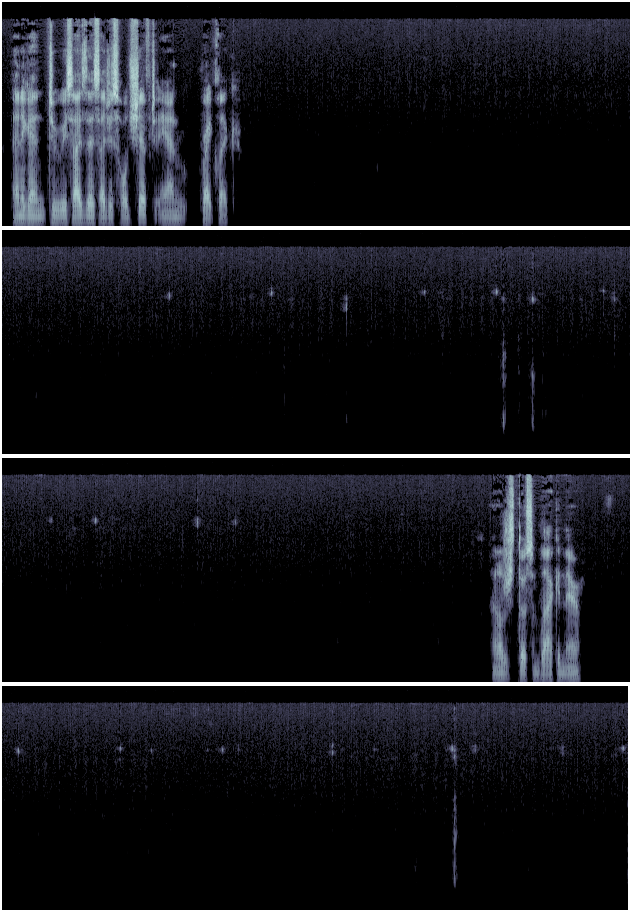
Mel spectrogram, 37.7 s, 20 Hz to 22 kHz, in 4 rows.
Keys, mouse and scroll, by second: 2.3-3.0 right drag, 3.0-5.4 drag, 12.0-15.5 right drag, 16.2-18.2 right drag, 19.1-19.8 right drag, 19.8-21.8 middle drag, 28.7-29.6 right drag, 30.0 right click, 30.3 click, 30.5 right click, 30.8 click, 32.0 click, 32.6 click, 33.5 click, 34.3 right click, 34.9-37.6 drag.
